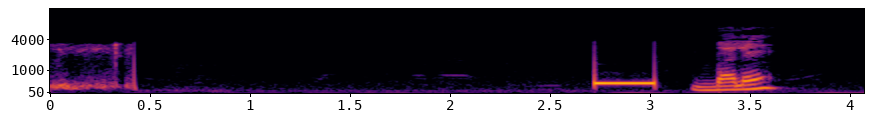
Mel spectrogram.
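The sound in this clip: A single steady telephone tone sounds after a radio call-in listener's line is cut off. A brief voice-like sound follows it, with quiet background before.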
